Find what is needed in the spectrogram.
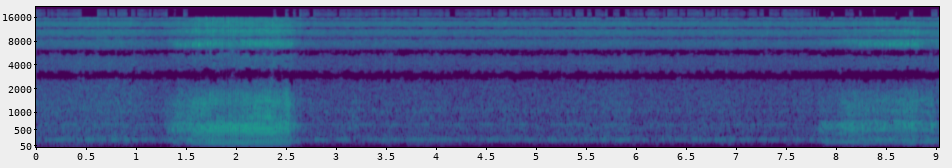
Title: Mochya's snoring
